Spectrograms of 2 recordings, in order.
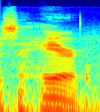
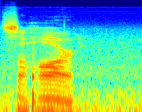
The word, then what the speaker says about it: Sahar: Keep using the anglicized pronunciation of her last name. It's Ikra Sahar and not Sahar.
